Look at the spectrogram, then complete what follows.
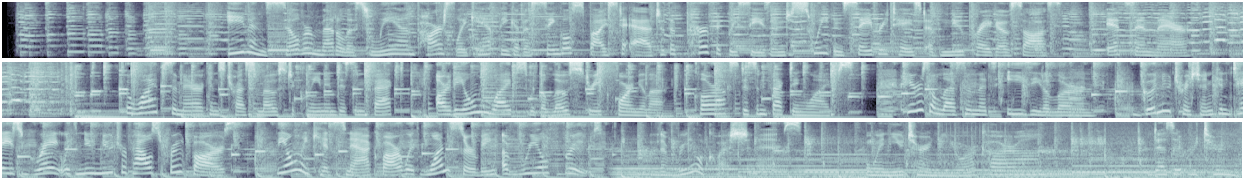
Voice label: VO commercial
